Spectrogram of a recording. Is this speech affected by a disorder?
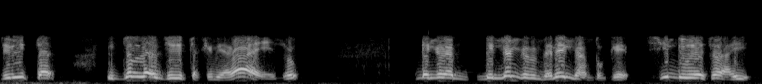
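Yes: Down syndrome; genetic, extra chromosome.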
